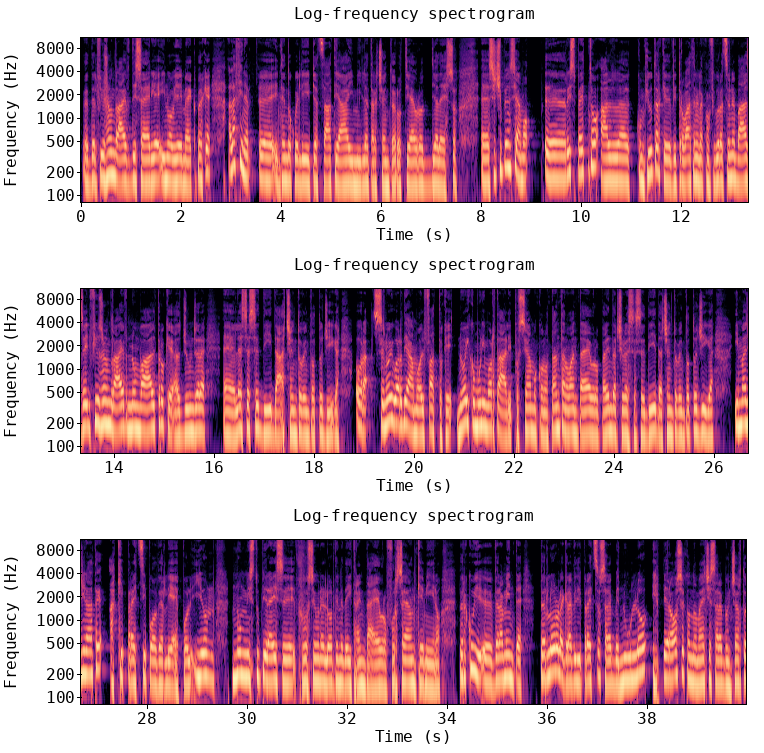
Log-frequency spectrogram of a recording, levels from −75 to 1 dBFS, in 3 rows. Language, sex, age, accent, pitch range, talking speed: Italian, male, 20-39, native, 145-165 Hz, 160 wpm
